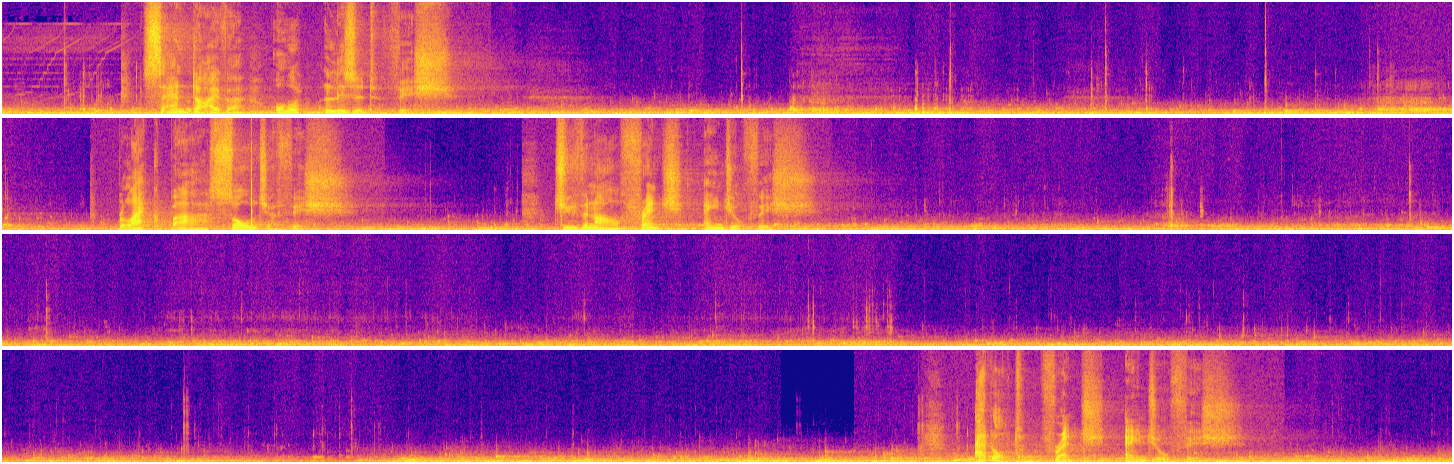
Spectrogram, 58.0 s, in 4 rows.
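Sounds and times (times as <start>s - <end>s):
muffled underwater rumble: 0.0s - 20.0s.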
